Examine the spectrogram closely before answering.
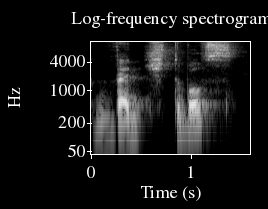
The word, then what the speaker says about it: vegetables: fruit yeah great then vegetables another interesting pronunciation because we we eat a lot of letters in English and sound so vegetables vegetables and other some other categories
